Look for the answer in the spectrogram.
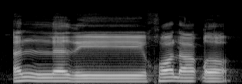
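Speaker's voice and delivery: slow, drawn-out tajweed chant; Quran recitation. Shown as a demonstration. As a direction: recite it like a qari, very slowly. Recites verse. (ধীর তেলাওয়াতের সুরে)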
